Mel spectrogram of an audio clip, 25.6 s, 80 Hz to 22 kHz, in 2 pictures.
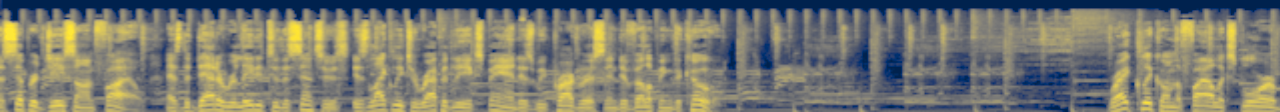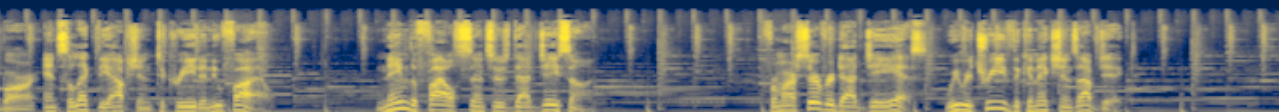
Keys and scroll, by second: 15.1-18.6 typing, 18.7 Return.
